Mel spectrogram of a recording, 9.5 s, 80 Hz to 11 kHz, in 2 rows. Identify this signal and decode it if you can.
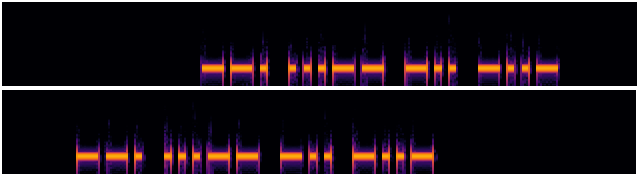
Morse code, heard as a keyed tone, about 22 wpm, 700 Hz. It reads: G3DX G3DX
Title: DXCC-100 Call Signs - 4 Characters - Repeated 2x - 22wpm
